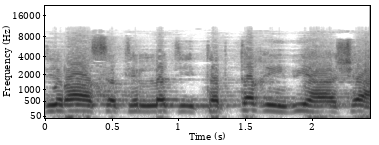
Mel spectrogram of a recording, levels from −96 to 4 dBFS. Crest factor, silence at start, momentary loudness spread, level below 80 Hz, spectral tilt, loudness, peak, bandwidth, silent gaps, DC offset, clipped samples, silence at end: 8 dB; 0 s; 5 LU; -54 dBFS; -4 dB/octave; -18 LUFS; -10 dBFS; 9.8 kHz; none; under 0.1%; under 0.1%; 0 s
